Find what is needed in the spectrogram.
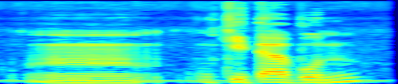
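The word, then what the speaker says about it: كتاب: তখন অক্ফ অথবা থামার সময় শেষের যে তানভিন অর্থাৎ দুই পেশ ছিল এর উচ্চারণ হয় না, বরং শব্দের শেষে হারফুন এ সাকিন করে থামতে হয়, অর্থাৎ দুই পেশটাকে সাকিনের মাধ্যমে থামতে হয়।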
